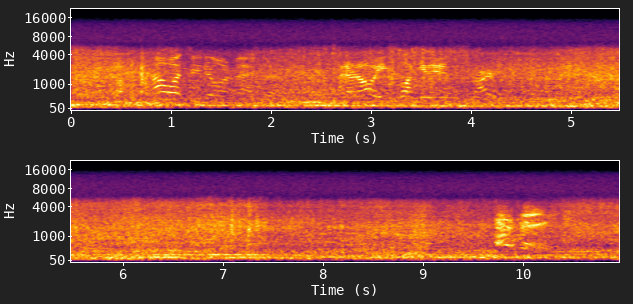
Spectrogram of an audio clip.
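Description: Race car engines running steadily as stock cars circle a dirt oval track, with indistinct voices over them about a second and three seconds in.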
